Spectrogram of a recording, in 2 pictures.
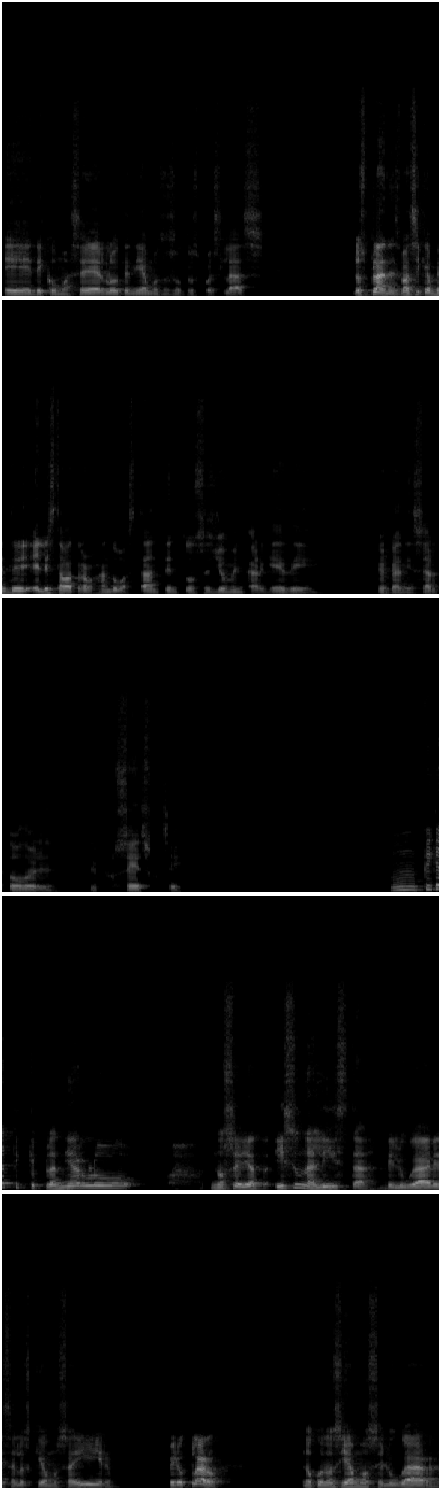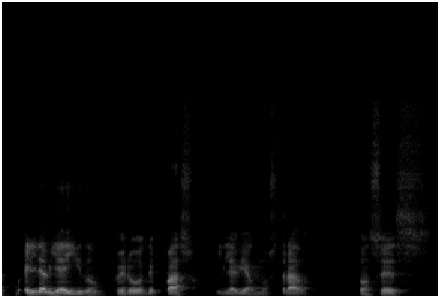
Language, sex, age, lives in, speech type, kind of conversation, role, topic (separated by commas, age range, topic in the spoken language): Spanish, male, 20-24, United States, conversation, podcast, guest, ¿Qué experiencia de viaje nunca olvidarás?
